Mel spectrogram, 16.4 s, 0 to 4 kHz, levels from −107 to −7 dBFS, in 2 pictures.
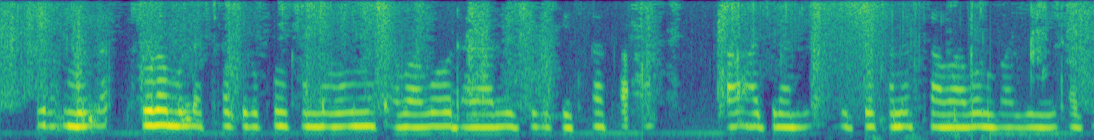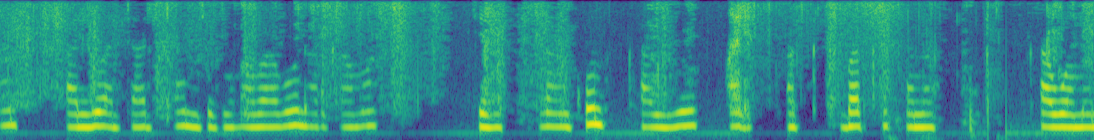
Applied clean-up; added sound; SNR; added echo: none; Walk, footsteps; 13 dB; none.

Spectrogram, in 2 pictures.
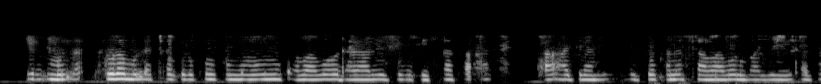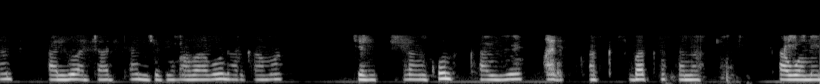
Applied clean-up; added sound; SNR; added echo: neural mask model Resemble Enhance denoiser.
